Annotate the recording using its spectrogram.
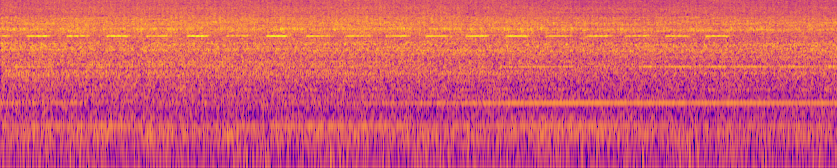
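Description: A warning beeper pips rapidly and evenly, then stops.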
